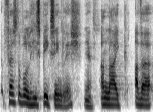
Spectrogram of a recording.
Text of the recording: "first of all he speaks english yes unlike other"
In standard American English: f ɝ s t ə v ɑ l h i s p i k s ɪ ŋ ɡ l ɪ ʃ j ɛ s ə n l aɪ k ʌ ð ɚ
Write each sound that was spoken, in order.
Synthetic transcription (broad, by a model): f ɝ s t ə v ɑ l h i s p i k s ɪ ŋ ɡ l ɪ ʃ j ɛ s ə n l aɪ k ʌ ð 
